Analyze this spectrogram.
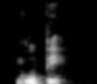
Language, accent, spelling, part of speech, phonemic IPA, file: French, France, groupé, verb, /ɡʁu.pe/, LL-Q150 (fra)-groupé.wav
- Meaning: past participle of grouper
